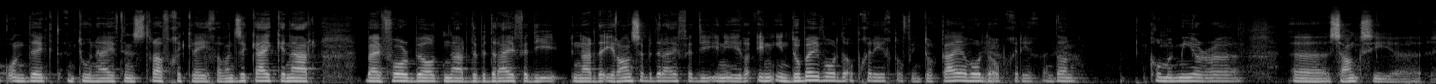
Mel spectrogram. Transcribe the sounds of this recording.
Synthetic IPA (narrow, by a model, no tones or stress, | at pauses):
kɔndɛktɛntunɦɛjɦeftənstrɑfχəkrejχənʋɑntzəkɛjkənaːr | bɛjvoːrbeːlˠtnaːrdəbədrɛjvədinaːrdəʔiːɾɑnsəbədrɛjvədiɪɪnɪndubɛjʋɔrdənɔpχəɾɪχtɔfɪntɔrkajəʋɔrdənɔ̰pχərɪχtɛndɑn | kʰɔməmɪːɹ | sɑŋksi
